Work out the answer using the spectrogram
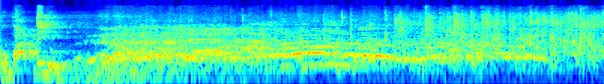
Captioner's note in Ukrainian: Оплески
